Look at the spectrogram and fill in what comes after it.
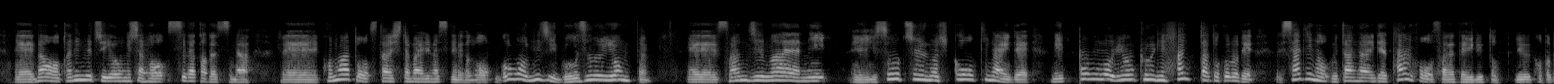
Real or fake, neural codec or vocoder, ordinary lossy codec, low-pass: fake; codec, 16 kHz, 1 kbps, FreqCodec, smaller model; none; none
